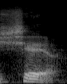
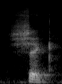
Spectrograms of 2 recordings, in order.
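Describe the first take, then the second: First: The word ends with a soft throat sound. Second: The word ends with a hard K sound. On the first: This is the Arabic pronunciation. "en arabe, on dit cher" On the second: This is the French pronunciation. "en français, on dit chèque"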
